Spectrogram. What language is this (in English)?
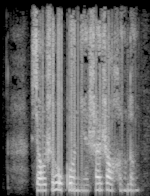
Chinese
